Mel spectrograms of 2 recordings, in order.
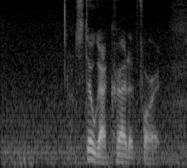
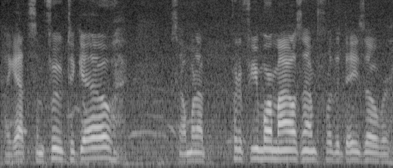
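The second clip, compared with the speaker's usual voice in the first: windy on a bridge; 4 semitones higher, 9 dB louder than usual. Real, not acted.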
